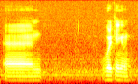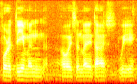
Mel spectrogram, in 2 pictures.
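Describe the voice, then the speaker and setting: A young man in his twenties with a Czech accent, answering postgame questions at a press table microphone, halting and searching for words. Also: fairly low pitch, completely flat delivery, a little hiss or hum. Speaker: hockey player at a postgame press conference. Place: press conference room.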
